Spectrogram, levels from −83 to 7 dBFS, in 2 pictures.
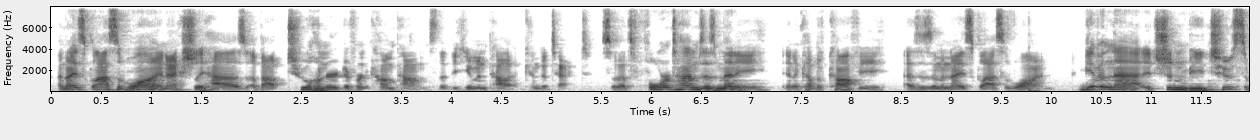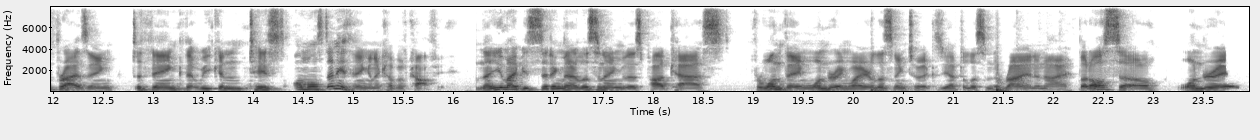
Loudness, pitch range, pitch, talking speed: -18 LUFS, 110-145 Hz, 125 Hz, 220 wpm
